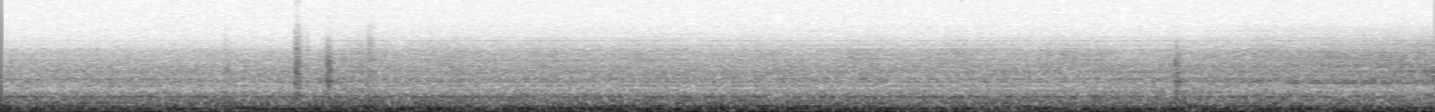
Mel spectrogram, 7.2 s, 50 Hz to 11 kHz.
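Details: VW MQ200 02T gearbox with a failing bearing, driven about 50-60 thousand km with the damage: a heavy, low rumble while driving sits under everything and rises with road speed.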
